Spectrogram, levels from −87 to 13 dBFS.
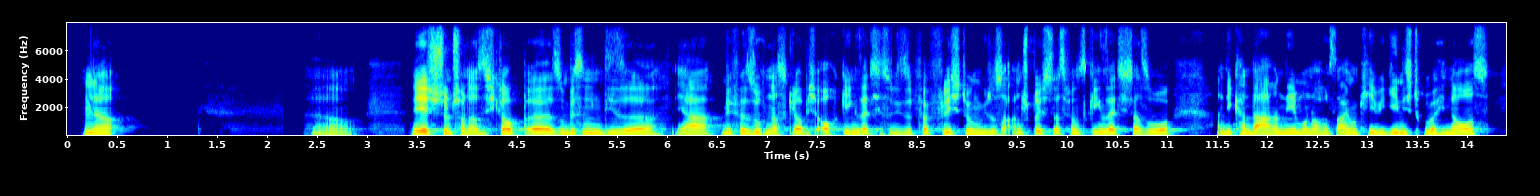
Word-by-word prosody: Ja. 105 -2 +1 1.9
Ja. - - -6 0.6
Ne, 110 +6 +8
es 135 - +8
stimmt 135 -1 0
schon. 100 -4 -1
Also, 105 +8 -1
ich - - -7
glaube, 115 0 +3
äh, 100 -1 +6
so 100 +2 -4
'n - - 0
bisschen 105 -2 0
diese 95 -2 +1
ja, 100 +1 0
wir 100 0 -2
versuchen 115 +9 0
das, 140 0 -3
glaube 125 -2 +1
ich, 130 - -6
auch - - 0
gegenseitig 115 +1 -2
so 100 - -8
diese 100 0 -5
Verpflichtung, 120 +7 -1
wie 115 - -1
du 115 - -1
so 110 -1 -4
ansprichst, 115 -2 -3
dass 100 - -3
wir - - -2
uns 100 0 -6
gegenseitig 105 +1 0
da - - +1
so 100 +1 0 0.4
an 100 - -3
die 95 - 0
Kandare 115 +4 +2
nehmen 115 -1 +1
und 100 - 0
auch 95 0 -2
sagen: 100 +1 -1
„Okay, 100 +1 -2
wir 100 - -1
gehen 105 +2 +1
nicht 110 0 -3
darüber 100 -1 0
hinaus.“ 105 +11 0
105 Hz, 200 wpm, -24 LUFS, 100-115 Hz, 1.9 s, Ne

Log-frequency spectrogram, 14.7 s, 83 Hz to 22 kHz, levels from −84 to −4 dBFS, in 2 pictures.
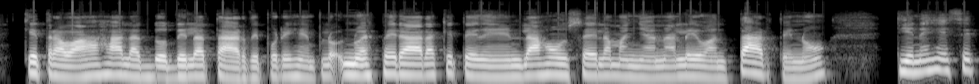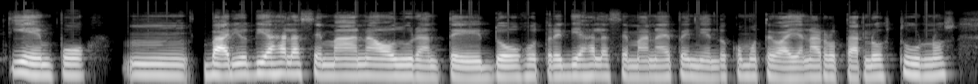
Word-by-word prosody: que 180 -1 +2
trabajas 150 0 +4
a - - +3
las 140 -2 0
2:00 140 -2 +1
de 145 -1 +3
la 150 -1 +3
tarde, 130 -2 +3
por 140 0 -4
ejemplo, 145 0 -3
no 160 -1 +4
esperar 160 0 +4
a 160 - +1
que 180 - -4
te 150 -3 -1
den 140 0 0
las 155 +1 +4
11:00 160 -1 0
de 155 - +2
la 155 0 -1
mañana 135 -2 -2
levantarte, 145 +1 +2
¿no? 135 +8 -3 0.5
Tienes 195 +1 0
ese 210 0 -4
tiempo, 155 -5 -1 0.2
mm, 160 -2 -2
varios 160 +1 +3
días 175 -1 +2
a 175 - +2
la 170 0 +1
semana, 155 -2 -1
o 145 - +2
durante 135 -3 -1
2 140 +1 0
o 150 - -4
3 145 0 -3
días 150 0 -2
a - - -1
la 150 0 -3
semana, 140 -2 -5
dependiendo 140 -1 -5
cómo 150 0 -5
te 145 - -4
vayan 130 +1 -1
a 140 - 0
rotar 140 -1 -3
los 145 +1 -3
turnos, 160 -1 -3
150 Hz, 200 wpm, -19 LUFS, 140-160 Hz, 0.5 s, trabajas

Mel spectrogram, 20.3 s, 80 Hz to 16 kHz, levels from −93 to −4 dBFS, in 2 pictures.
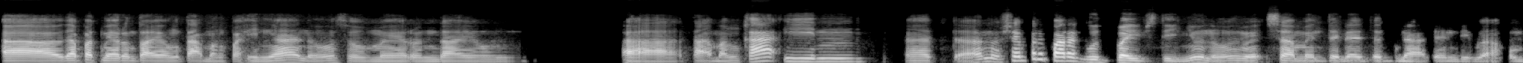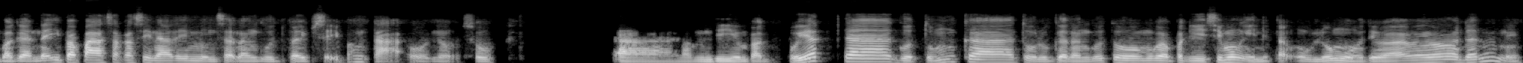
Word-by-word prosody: ah, 115 -1 +5
dapat 125 +4 +3
meron 120 -1 +2
tayong 110 -1 +1
tamang 105 -1 -2
pahinga 110 +7 0
'no. 110 +2 -4
So, 105 -4 -6
meron 105 0 -3
tayong, 105 -1 -4 0.7
ah, 100 -1 +2
tamang 105 +2 -2
kain 185 - +2 0.3
at 115 0 -1 0.2
ano 175 -3 0
siyempre 230 - +2
parang 220 -1 +9
good 150 -5 +1
vibes 120 -5 +4
din 110 -2 -2
yun 150 - +2
'no, 110 +1 0
sa 120 - +3
mentalidad 110 - -1
natin, 105 - -2
'di 100 - -6
ba? 100 - -4
Kumbaga 105 0 0
naipapasa 135 +2 +3
kasi 130 -1 -3
natin 115 -1 -1
minsan 105 -1 -2
ang 105 0 -3
good 105 -1 -7
vibes 105 0 -3
sa - - -6
ibang 170 -1 -10
tao 95 - -3
'no. 100 +1 -8
So, 105 -1 -6 0.7
ah, 100 -1 0 0.2
hindi 105 +1 0
yung 105 - +1
'pag 105 -1 -1 0.2
puyat 220 +2 +3
ka, 180 -1 +3
gutom 120 +7 -4
ka, 145 -3 +1
tulog 105 -1 -4
ka - - +3
ng 105 0 -3
gutom. 120 +1 -1
'Di 125 - -1
ba - - -1
paggising 115 +3 -2
mo, 145 -3 +3
init 105 0 -4
ang - - -7
ulo 110 +1 -2
mo, 120 -2 +1
'di - - 0
ba? 110 +1 +1
Oo, - - -3
may 135 - 0
mga 145 0 +1
ganun, 205 +2 -6
115 Hz, 195 wpm, -25 LUFS, 105-140 Hz, 0.7 s, parang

